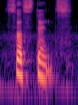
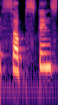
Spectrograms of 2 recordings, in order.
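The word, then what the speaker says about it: substance: अच्छा, ये सस्टेंस है, इसको यहाँ पे जो बी है, सब्सटेंस नहीं पढ़ते, बी यहाँ पे साइलेंट होता है।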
